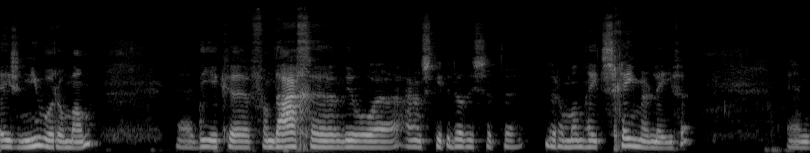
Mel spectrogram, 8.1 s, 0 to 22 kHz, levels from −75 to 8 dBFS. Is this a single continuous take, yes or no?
yes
